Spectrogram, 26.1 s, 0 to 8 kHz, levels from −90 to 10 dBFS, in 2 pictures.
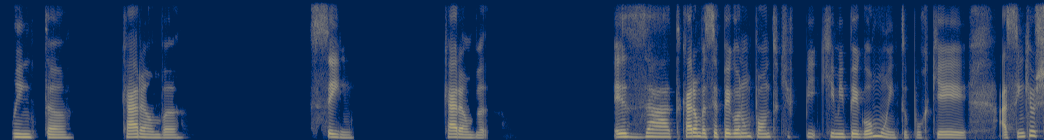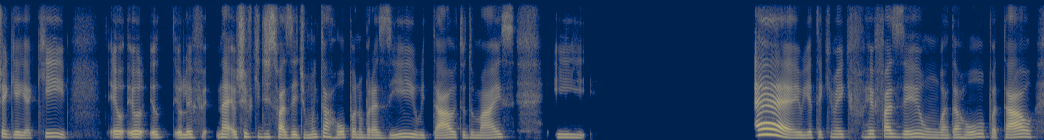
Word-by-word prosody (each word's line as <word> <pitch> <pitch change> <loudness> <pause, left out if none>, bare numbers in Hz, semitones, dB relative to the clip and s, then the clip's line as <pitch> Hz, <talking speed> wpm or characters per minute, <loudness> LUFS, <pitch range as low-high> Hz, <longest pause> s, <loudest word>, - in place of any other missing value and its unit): Muita. 170 -4 -1 0.6
Caramba. 165 -3 +1 1.6
Sim. 160 -5 -2 1.1
Caramba. 160 -5 +2 1.6
Exato. 195 +1 +1
Caramba, 205 0 +5
você 205 +1 -1
pegou 200 0 +2
num 205 +2 -1
ponto 190 0 -3
que 200 - -17 0.2
pe 195 -2 -8
que 195 +1 -7
me 185 -1 0
pegou 180 0 0
muito, 170 -9 -3
porque 155 -1 -3 0.4
assim 155 +7 -1
que 240 - -1
eu 260 - +2
cheguei 165 - -2
aqui 180 +5 -4 0.5
eu 175 0 +2
eu 175 0 +2
eu 165 +1 -2
eu 150 - -1
leve 165 +1 -2
né, 175 0 +2
eu 160 - +1
tive 185 +4 -1
que 190 - -11
desfazer 180 -3 +1
de 155 -1 -7
muita 180 +6 -2
roupa 165 -2 -2
no 160 - -4
Brasil 155 +3 -2
e - - -7
tal 150 +1 +2
e - - -5
tudo 155 -1 -9
mais, 155 +5 -2 0.5
e 165 -2 -4 2.1
É, 290 - +9
eu 155 - -2
ia 155 +1 -4
ter 165 +1 -8
que 165 - -14
meio 175 0 -4
que - - -14
f - - -17
refazer 180 0 -1
um 160 -2 -6
guarda-roupa, 155 +4 -3
tal, 180 +3 +4
175 Hz, 125 wpm, -24 LUFS, 155-190 Hz, 2.1 s, É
